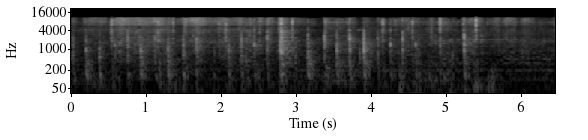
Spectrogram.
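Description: Irregular light clicks and taps as a foam takeout container is handled and its lid opened.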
